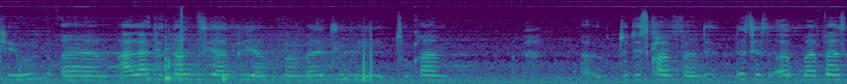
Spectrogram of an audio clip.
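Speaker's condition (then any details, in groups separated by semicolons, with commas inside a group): Cerebral palsy; caused by untreated newborn jaundice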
